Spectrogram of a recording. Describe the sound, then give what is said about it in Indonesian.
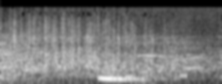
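Applause from a wedding audience for the bride and groom at a dangdut performance: a steady wash of many hands clapping amid crowd noise, with a brief tonal sound partway through. “Tepuk tangan dulu untuk kedua mempelai.”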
